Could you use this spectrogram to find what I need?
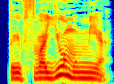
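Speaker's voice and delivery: ordinary delivery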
